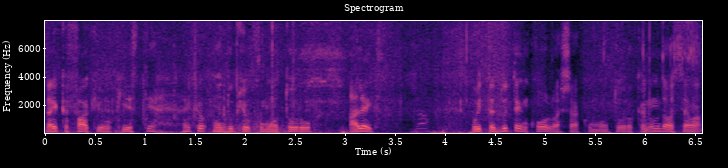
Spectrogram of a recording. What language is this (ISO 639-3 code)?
ron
